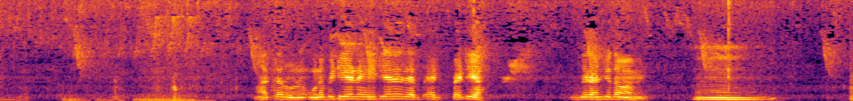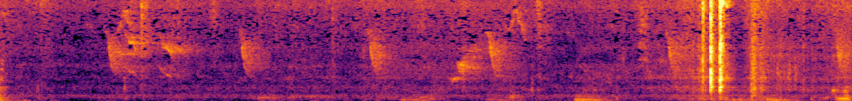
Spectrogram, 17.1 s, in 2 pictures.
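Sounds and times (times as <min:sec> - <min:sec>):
low thumps: 0:00.0 - 0:03.0, 0:12.4 - 0:14.8
birds chirping: 0:00.0 - 0:17.0
rustling: 0:09.8 - 0:17.0.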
